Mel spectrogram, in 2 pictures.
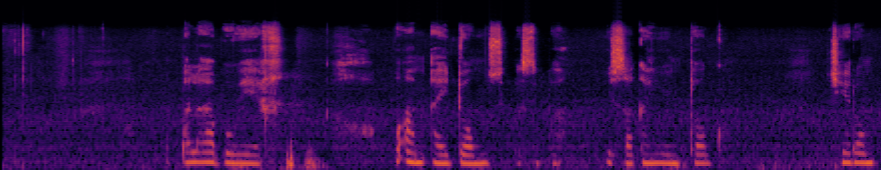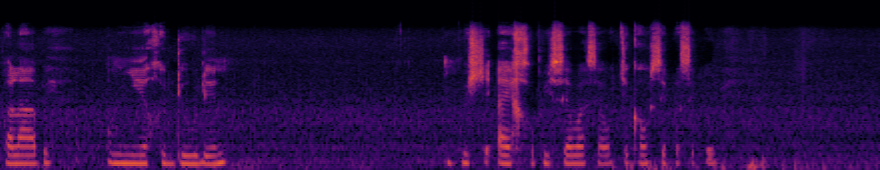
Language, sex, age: Wolof, female, 18-24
